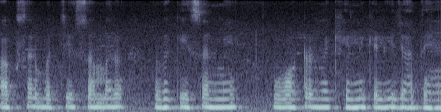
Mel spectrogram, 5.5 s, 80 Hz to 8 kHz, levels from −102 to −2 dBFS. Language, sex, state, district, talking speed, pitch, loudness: Hindi, female, Uttar Pradesh, Varanasi, 130 wpm, 205 Hz, -32 LUFS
